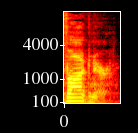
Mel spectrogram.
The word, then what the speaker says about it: Wagner: The thing that gets me, though, is there's a college in New York that's named after Wagner, and it's spelled W-A-G-N-E-R, but it's pronounced Wagner. – Oh, really? – So then you really get, it's Wagner College. It's not Wagner College.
